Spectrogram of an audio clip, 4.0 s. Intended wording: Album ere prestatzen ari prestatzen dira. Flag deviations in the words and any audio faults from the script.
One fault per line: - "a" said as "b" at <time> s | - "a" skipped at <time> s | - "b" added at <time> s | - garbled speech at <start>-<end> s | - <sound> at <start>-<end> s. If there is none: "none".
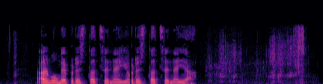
none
